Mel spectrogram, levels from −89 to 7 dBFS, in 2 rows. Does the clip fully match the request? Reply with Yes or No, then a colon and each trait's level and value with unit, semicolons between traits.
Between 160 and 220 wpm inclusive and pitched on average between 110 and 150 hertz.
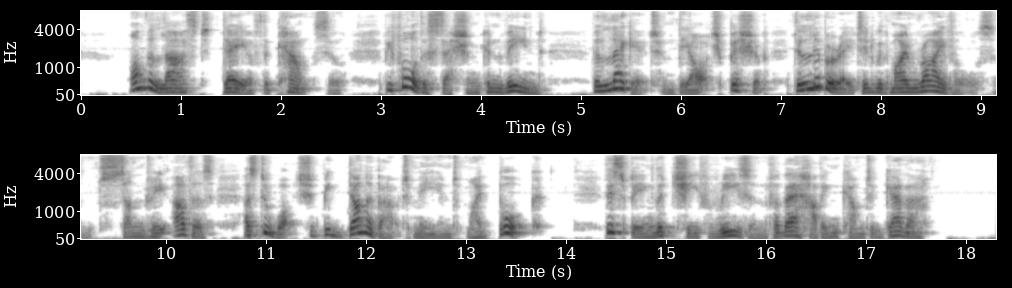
No: average, 145 wpm; medium, 140 Hz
